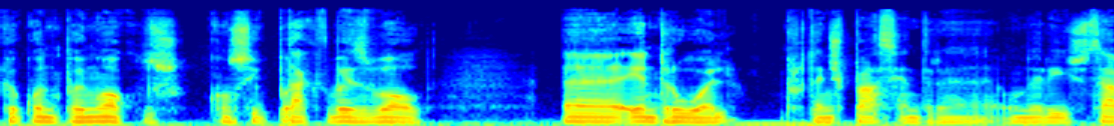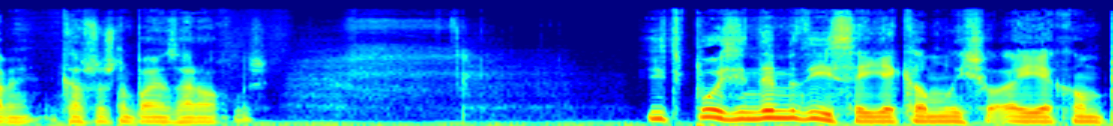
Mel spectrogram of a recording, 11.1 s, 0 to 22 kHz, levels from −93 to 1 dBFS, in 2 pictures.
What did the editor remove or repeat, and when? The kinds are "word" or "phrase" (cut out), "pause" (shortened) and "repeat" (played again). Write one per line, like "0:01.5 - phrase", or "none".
0:01.4 - word
0:04.1 - word
0:04.5 - word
